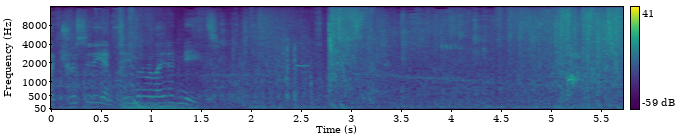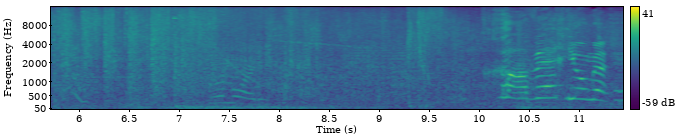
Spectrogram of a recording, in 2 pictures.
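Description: Electricity crackles and explosions rumble.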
